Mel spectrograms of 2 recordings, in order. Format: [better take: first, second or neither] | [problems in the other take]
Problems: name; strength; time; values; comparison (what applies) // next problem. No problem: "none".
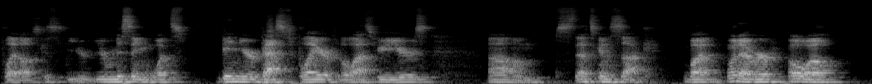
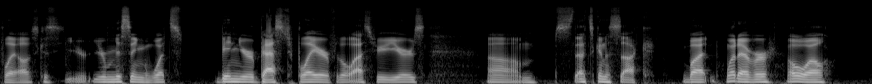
second | off-mic speech; far // room echo; slight; dies away in 0.3 s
